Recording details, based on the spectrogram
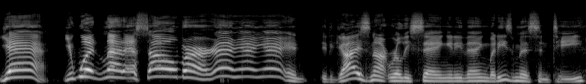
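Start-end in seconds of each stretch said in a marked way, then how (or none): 0.0-2.8 mock very high-pitched hollering, screaming rant. Retelling a road rage argument with a driver, imitating a woman screaming. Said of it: "She's just screaming at me".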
